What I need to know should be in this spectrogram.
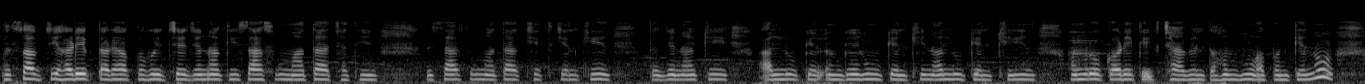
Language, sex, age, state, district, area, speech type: Maithili, female, 30-45, Bihar, Darbhanga, urban, spontaneous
